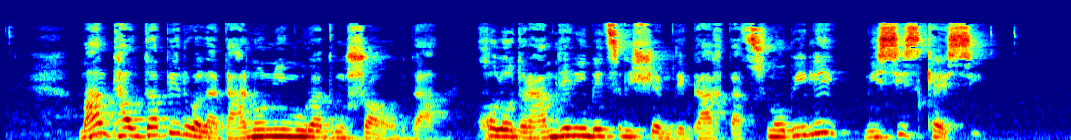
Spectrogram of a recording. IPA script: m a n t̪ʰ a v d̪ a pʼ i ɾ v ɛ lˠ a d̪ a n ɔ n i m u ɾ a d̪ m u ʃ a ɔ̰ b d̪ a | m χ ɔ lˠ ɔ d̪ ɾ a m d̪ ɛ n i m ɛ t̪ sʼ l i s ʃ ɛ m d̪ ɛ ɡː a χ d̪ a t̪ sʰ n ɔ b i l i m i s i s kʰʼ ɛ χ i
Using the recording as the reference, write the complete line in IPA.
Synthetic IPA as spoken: m a n t̪ʰ a v d̪ a pʼ i ɾ v ɛ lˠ a d̪ a n ɔ n i m u ɾ a d̪ m u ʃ a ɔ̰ b d̪ a | m χ ɔ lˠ ɔ d̪ ɾ a m d̪ ɛ n i m ɛ t̪ sʼ l i s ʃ ɛ m d̪ ɛ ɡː a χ d̪ a t̪ sʰ n ɔ b i l i m i s i s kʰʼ ɛ s i

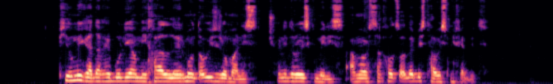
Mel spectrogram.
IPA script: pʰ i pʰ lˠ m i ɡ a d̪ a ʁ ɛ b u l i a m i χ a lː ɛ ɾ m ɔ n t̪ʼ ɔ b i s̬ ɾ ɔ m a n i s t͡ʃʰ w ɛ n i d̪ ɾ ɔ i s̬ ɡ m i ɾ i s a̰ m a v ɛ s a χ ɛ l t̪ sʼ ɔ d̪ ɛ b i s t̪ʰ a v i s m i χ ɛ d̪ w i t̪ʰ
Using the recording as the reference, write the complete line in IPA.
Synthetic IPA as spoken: pʰ i lˠ m i ɡ a d̪ a ʁ ɛ b u l i a m i χ a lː ɛ ɾ m ɔ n t̪ʼ ɔ v i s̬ ɾ ɔ m a n i s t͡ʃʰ w ɛ n i d̪ ɾ ɔ i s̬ ɡ m i ɾ i s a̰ m a v ɛ s a χ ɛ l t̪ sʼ ɔ d̪ ɛ b i s t̪ʰ a v i s m i χ ɛ d̪ w i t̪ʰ

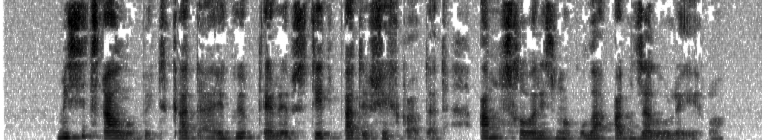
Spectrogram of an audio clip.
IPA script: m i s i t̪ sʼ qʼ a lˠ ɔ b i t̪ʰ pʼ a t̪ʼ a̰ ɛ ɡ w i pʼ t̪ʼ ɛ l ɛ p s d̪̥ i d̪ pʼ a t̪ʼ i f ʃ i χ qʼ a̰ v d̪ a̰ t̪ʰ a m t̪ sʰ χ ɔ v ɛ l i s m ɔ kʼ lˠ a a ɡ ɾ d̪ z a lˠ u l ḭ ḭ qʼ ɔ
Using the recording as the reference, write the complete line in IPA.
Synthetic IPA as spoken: m i s i t̪ sʼ qʼ a lˠ ɔ b i t̪ʰ kʼ a t̪ʼ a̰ ɛ ɡ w i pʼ t̪ʼ ɛ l ɛ p s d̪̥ i d̪ pʼ a t̪ʼ i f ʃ i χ qʼ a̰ v d̪ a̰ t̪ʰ a m t̪ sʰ χ ɔ v ɛ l i s m ɔ kʼ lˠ a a ɡ ɾ d̪ z a lˠ u l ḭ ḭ qʼ ɔ

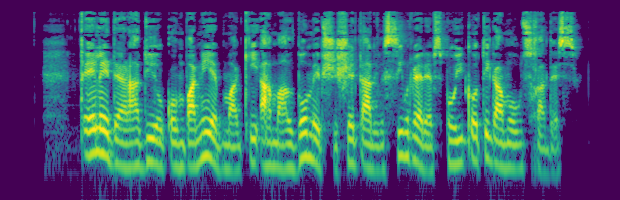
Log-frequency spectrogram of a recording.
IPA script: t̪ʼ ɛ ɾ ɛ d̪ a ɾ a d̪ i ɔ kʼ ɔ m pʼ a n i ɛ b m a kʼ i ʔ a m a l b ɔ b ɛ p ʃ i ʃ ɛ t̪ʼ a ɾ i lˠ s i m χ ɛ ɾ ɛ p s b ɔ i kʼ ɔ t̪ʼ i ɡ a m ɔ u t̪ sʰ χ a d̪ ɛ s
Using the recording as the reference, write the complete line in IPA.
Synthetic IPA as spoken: t̪ʼ ɛ l ɛ d̪ a ɾ a d̪ i ɔ kʼ ɔ m pʼ a n i ɛ b m a kʼ i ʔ a m a l b ɔ m ɛ p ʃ i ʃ ɛ t̪ʼ a ɾ i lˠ s i m ʁ ɛ ɾ ɛ p s b ɔ i kʼ ɔ t̪ʼ i ɡ a m ɔ u t̪ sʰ χ a d̪ ɛ s

